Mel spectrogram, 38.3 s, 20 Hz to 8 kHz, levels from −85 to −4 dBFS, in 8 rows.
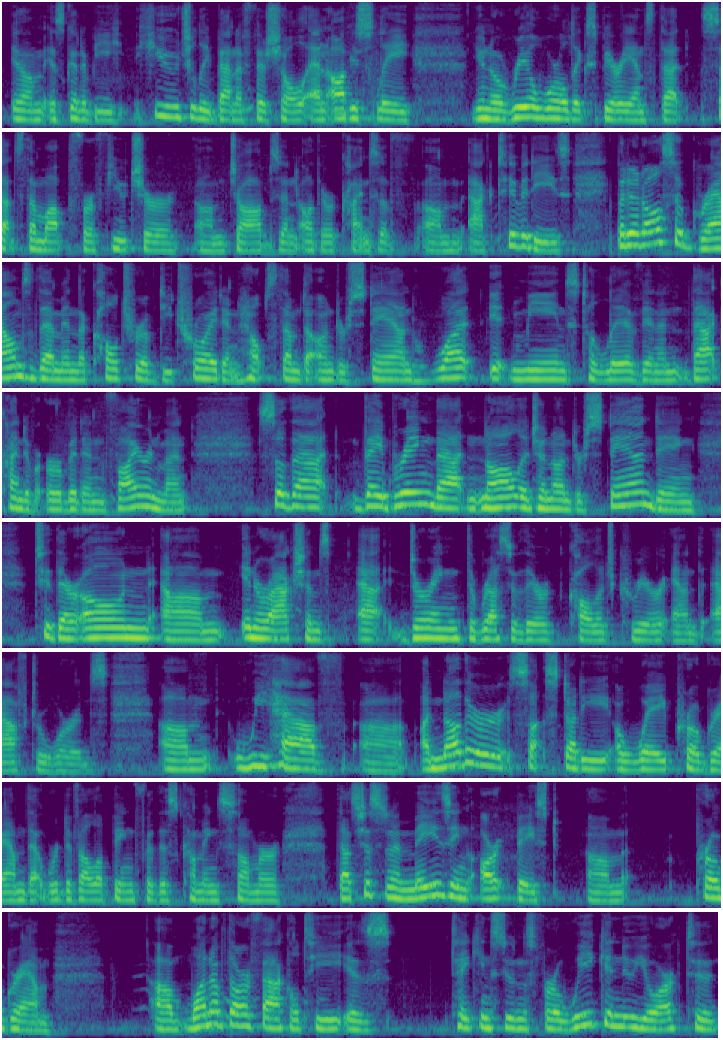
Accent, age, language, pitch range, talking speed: American, 50-69, English, 155-190 Hz, 175 wpm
